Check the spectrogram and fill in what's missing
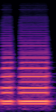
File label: push sound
